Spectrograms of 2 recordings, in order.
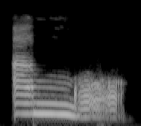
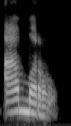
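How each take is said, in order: First: The final r flows on smoothly. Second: The final r bounces with an echo. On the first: The speaker calls it right. "sudah benar ya dialirkan" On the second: The speaker calls it wrong. "jangan amr ... itu berarti dia terpantul"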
